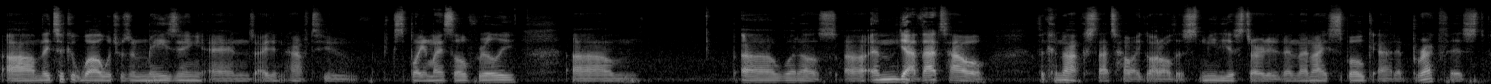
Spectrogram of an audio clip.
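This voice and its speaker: Teen guy rambling into his phone, low voice but bright and forceful, lots of ums, faint hiss behind. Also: little pitch movement, measured pace. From Canada. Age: teens. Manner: rambling, chatty, jokey, many fillers and restarts. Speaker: vlogger. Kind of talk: casual update vlog. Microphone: phone held up at arm's length.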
